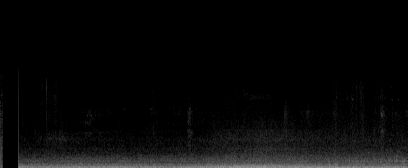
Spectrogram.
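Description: Steady low rumble of a moving vehicle heard from inside its cabin, growing a little louder about four seconds in.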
